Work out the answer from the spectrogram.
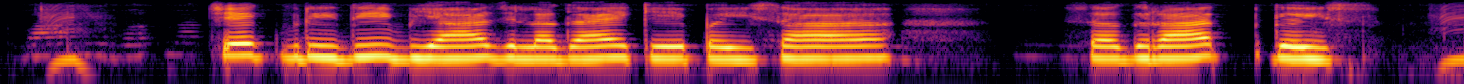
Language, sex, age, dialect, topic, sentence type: Chhattisgarhi, female, 18-24, Northern/Bhandar, banking, statement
